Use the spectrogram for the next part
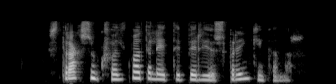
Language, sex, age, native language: Icelandic, female, 40-49, Icelandic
